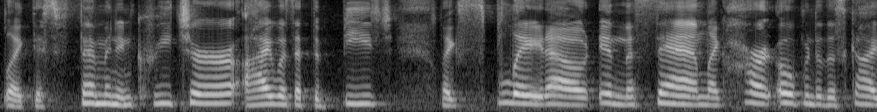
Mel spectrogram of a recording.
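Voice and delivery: usual speaking voice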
